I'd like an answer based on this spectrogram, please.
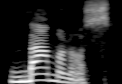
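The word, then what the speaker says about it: vámonos: can tell you so the way we uncomplicate that and make it easier to physically pronounce with the muscles of your mouth is to cut off the essay now we don't have the S bleeding into the n vamanos so we cut off the S that's what's happening there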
